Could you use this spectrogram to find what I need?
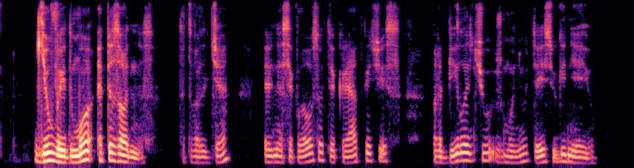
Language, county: Lithuanian, Kaunas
